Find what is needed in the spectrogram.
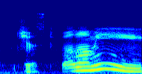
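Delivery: put-on croaking old toad voice. A toad offers to lead Harry to water, croaking old toad. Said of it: "croaked a lumpy old toad".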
